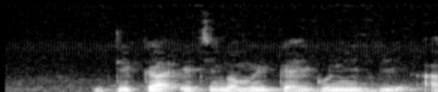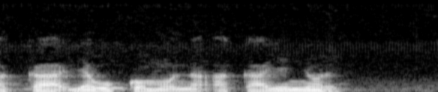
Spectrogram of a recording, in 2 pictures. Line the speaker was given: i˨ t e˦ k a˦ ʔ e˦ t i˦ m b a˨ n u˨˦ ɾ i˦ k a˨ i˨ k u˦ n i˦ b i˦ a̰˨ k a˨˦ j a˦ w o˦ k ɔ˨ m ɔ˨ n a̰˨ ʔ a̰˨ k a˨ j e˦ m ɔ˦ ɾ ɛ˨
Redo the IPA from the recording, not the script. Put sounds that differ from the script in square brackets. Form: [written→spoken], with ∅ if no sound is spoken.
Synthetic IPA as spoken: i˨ t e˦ k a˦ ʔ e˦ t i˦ m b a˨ [n→m] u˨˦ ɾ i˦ k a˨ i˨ [k→ɡ] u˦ n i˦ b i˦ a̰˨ k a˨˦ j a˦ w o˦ k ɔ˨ m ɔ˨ n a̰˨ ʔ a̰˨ k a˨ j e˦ [m→ɲ] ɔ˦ ɾ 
